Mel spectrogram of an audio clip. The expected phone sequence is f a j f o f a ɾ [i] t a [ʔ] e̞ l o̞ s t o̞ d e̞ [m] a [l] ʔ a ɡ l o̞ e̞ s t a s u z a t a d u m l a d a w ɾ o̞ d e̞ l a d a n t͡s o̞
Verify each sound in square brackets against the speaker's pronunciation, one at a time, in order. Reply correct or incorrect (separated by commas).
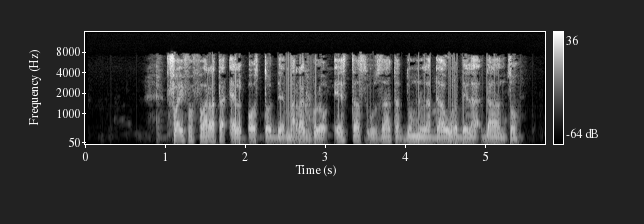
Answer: incorrect, correct, correct, incorrect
